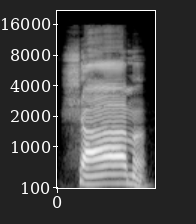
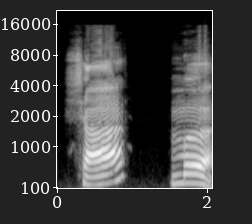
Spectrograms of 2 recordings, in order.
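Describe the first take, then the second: First: Said in the usual way. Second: Very slow, each syllable drawn out. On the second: Shown as a demonstration. Teacher sounding out a word for pupils, slow syllables. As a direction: spell the word out slowly for a child. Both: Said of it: "मैं किस तरीके से".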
